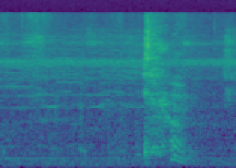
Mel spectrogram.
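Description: A person's short vocal burst, cough-like, about one and a half seconds in, falling in pitch as it fades.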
